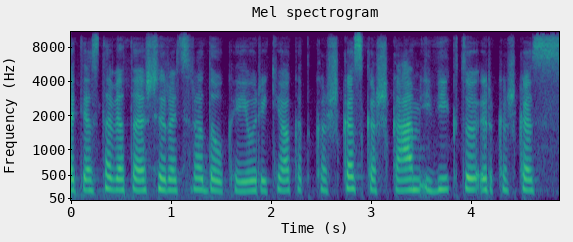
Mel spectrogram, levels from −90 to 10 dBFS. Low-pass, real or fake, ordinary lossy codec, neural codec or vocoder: 9.9 kHz; real; Opus, 24 kbps; none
